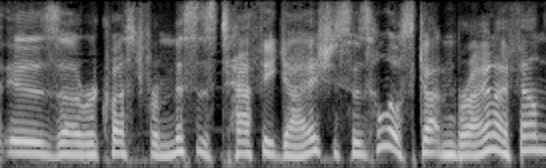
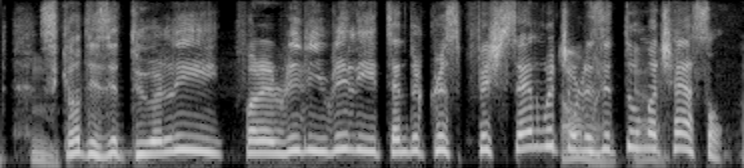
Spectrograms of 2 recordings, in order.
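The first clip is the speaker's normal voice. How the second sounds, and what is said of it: Put-on French accent. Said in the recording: “say this in a French accent”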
